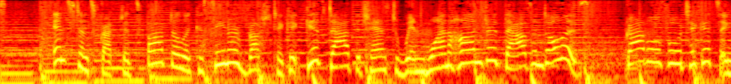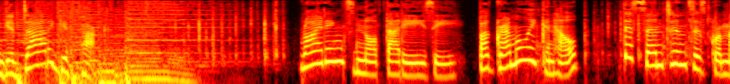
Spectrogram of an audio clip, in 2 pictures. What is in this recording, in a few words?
Voice Over, Female, Commercial & Corporate Narration; female voice over artists australia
